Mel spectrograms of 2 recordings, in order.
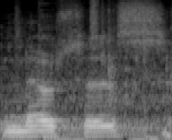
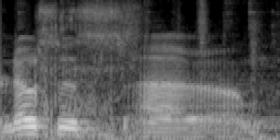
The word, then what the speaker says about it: Gnosis: So Valerian has 3 shots with Gnosis, and not everybody's going to be able to see here. You know, Gnosis starts with a G. The G is silent.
